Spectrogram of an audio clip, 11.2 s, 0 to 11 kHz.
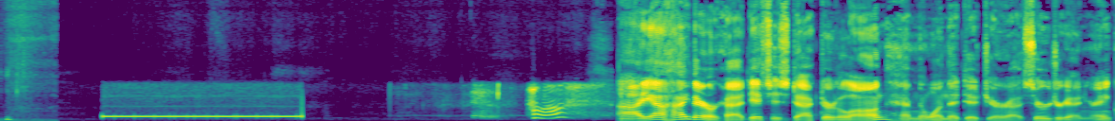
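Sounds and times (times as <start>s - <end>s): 
loud steady telephone dial tone: 1.0s - 3.0s
speech: 6.2s - 11.1s.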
